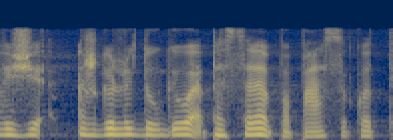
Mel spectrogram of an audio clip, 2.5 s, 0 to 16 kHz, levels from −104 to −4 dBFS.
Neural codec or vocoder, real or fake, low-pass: none; real; 7.2 kHz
